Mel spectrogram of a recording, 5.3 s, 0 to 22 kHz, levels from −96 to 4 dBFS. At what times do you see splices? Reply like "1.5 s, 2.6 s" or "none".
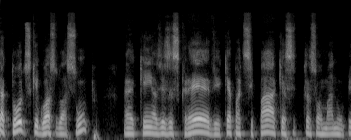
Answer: none

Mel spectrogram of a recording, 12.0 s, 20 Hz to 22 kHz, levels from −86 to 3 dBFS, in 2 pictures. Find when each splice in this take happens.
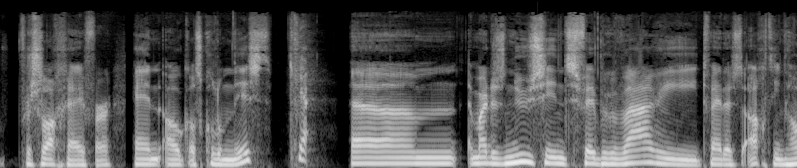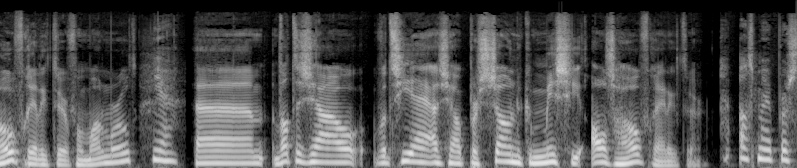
0.9 s, 7.4 s

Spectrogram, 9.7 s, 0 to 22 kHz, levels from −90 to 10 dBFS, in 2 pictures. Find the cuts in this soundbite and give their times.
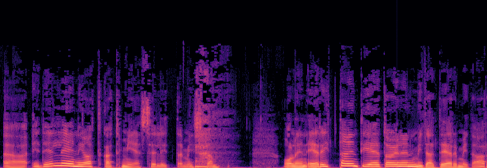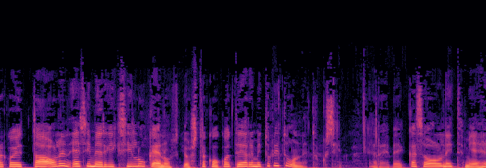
6.7 s

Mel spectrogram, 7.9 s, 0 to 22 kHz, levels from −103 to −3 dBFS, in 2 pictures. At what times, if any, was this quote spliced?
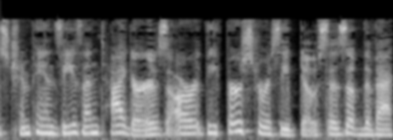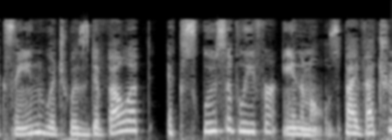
none

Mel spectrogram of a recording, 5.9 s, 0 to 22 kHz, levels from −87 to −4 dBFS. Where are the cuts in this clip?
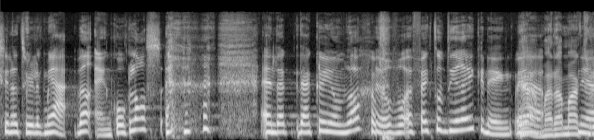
3.8 s

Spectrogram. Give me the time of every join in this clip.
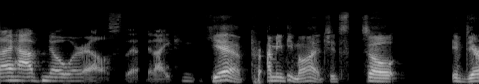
1.4 s, 2.0 s, 2.9 s, 3.5 s

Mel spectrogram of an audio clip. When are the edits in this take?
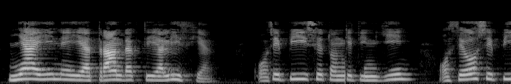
2.7 s, 3.4 s

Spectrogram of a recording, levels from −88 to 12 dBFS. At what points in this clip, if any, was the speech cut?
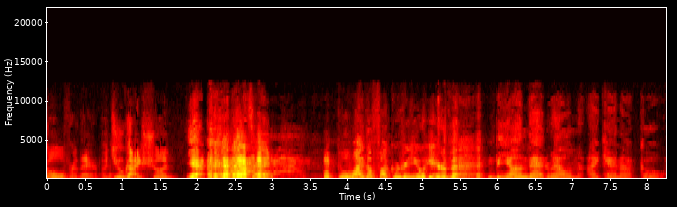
3.9 s

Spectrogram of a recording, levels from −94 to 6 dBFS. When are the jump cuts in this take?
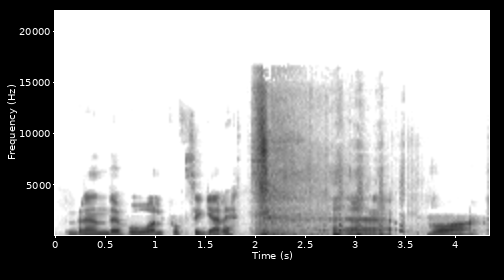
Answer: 1.3 s

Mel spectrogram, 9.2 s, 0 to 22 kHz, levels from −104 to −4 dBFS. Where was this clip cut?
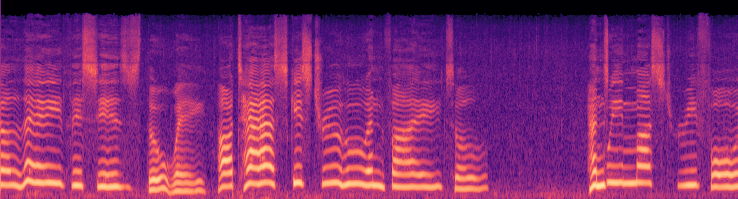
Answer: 2.6 s, 7.6 s

